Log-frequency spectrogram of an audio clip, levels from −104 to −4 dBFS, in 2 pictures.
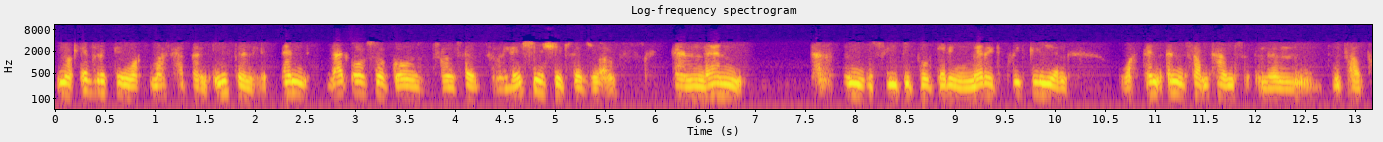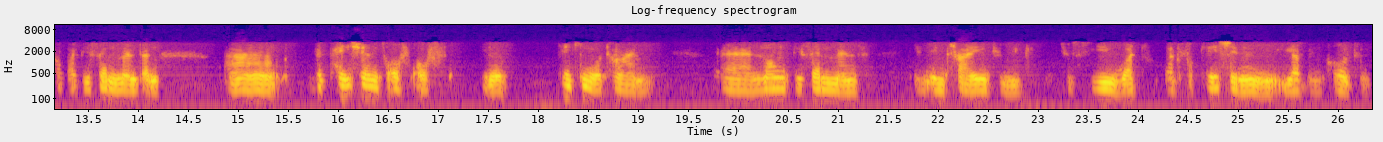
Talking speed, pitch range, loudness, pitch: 135 wpm, 95-145 Hz, -16 LUFS, 110 Hz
